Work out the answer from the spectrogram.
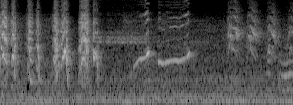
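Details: A pair of green parrots talking in their cage: loud raspy squawks come in quick bursts, followed by two clear rising whistles and more scratchy squawking at the end.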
